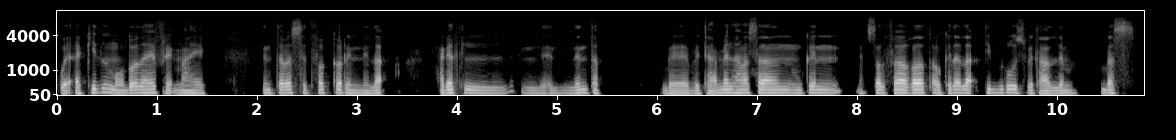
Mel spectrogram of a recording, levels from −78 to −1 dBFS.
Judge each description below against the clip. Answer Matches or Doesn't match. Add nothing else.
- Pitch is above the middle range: Doesn't match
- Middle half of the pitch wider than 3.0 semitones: Doesn't match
